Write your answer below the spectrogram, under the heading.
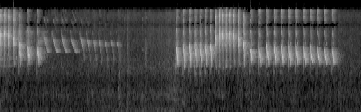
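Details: Javan white-eye singing as a master recording for cage birds: a run of quick descending high chips, a short pause, then a long, loud, rapid chattering trill lasting about three seconds.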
